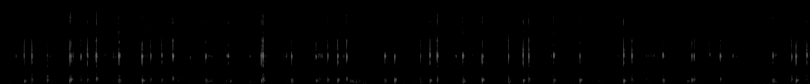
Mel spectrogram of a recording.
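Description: Long nails tap and scratch across the front of a small square white cotton canvas, embroidered with black thread and stretched over a hollow wooden frame held in both hands. A rapid, irregular series of quiet, dry taps with very short decay sounds out, each with bright clicky edges over a faint ringing tone near 1.5 kHz and soft scratchy texture between hits.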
